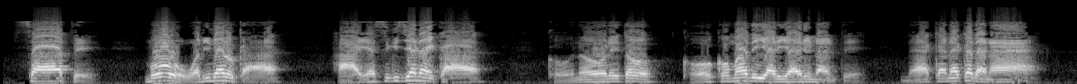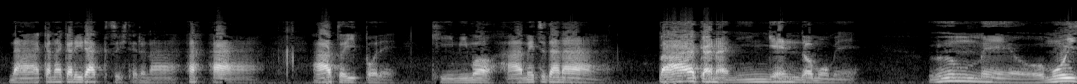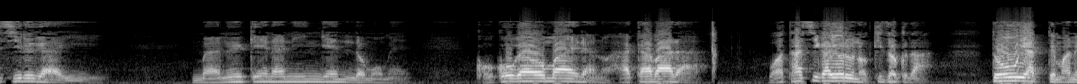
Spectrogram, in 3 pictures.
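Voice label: Japanese, game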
